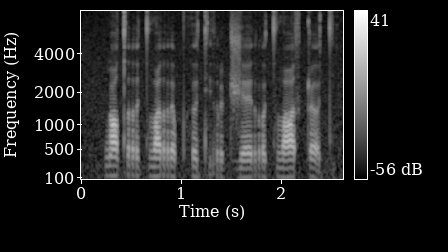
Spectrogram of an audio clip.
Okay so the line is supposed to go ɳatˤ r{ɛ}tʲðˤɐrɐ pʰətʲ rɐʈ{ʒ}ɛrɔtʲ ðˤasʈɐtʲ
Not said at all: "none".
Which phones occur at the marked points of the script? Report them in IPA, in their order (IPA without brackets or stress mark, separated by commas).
ɛ, ʒ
